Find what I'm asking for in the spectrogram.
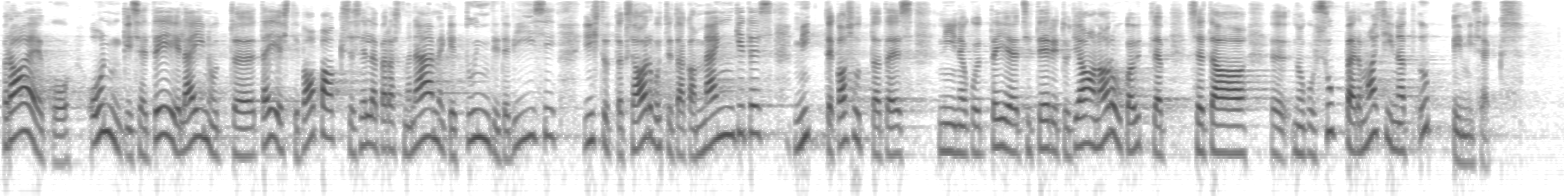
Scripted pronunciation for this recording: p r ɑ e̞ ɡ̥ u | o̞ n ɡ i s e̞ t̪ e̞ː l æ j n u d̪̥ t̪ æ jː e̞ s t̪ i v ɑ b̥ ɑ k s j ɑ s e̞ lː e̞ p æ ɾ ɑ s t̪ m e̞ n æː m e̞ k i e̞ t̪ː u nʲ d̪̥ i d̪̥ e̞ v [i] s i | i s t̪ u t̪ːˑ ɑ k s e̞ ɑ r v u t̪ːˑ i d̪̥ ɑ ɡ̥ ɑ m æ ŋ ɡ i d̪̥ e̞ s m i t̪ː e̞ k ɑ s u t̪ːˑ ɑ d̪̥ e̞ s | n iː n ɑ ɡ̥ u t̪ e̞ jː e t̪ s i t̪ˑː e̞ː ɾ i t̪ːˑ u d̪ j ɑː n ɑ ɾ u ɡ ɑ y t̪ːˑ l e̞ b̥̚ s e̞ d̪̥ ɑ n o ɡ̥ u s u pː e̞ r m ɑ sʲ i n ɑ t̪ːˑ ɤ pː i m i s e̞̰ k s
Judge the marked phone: incorrect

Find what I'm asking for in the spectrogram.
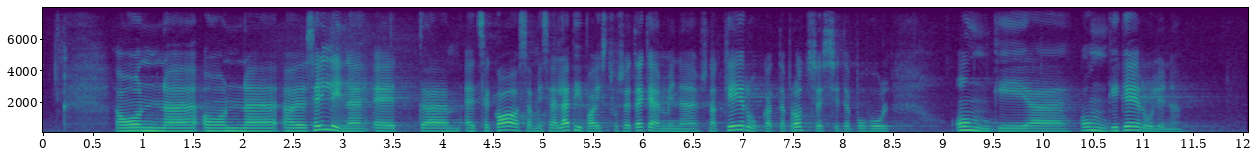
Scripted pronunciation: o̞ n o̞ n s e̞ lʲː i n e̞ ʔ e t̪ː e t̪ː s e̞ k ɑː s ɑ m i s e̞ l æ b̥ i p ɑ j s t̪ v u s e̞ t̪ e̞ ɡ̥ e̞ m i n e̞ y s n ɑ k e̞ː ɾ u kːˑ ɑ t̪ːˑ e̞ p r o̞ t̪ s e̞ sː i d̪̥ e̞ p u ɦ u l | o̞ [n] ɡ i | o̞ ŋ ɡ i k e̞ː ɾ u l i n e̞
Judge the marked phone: incorrect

